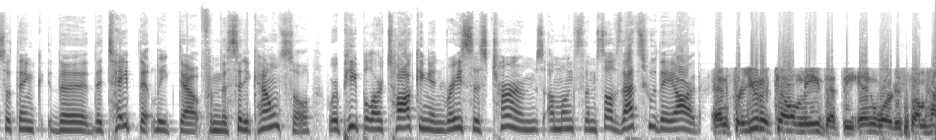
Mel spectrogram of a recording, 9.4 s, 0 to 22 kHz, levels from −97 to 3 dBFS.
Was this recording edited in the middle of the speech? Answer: yes; 1 cut; at 7.0 s

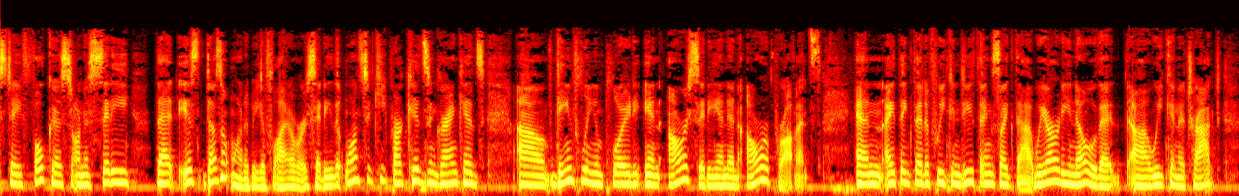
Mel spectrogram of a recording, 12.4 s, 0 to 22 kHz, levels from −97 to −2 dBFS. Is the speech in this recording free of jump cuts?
yes; 0 cuts

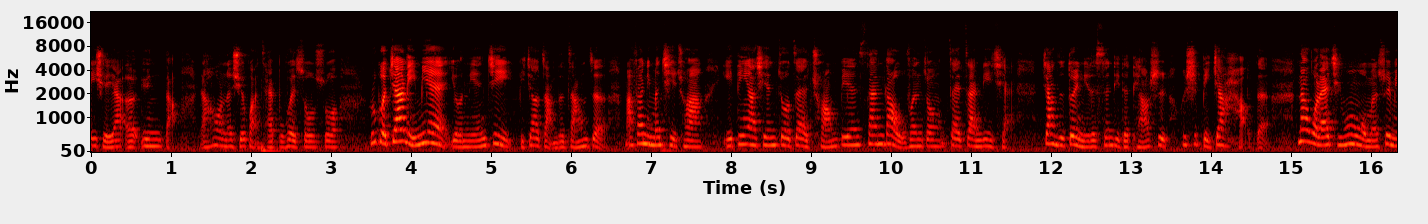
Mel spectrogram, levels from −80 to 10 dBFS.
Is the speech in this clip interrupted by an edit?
no; 0 cuts

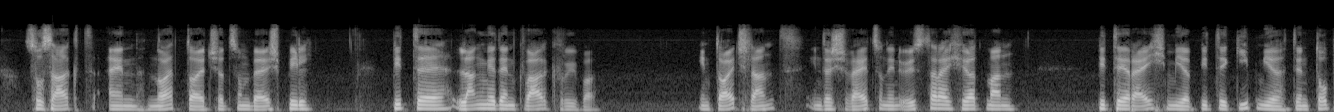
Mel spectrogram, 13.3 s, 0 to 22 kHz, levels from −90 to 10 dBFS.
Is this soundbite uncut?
yes; 0 cuts

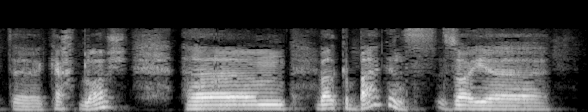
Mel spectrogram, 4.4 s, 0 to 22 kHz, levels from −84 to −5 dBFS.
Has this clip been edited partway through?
yes; 1 cut; at 2.4 s

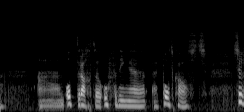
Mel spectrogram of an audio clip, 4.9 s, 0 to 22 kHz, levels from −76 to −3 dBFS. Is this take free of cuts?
no; 1 cut; at 3.2 s

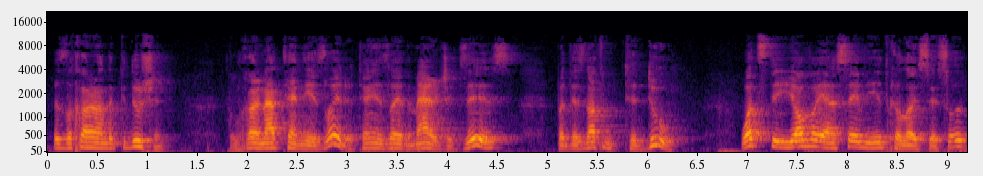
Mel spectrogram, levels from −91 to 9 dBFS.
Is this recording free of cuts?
yes; 0 cuts

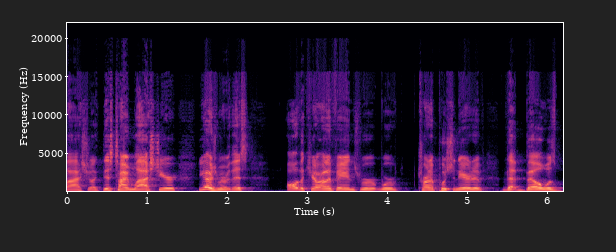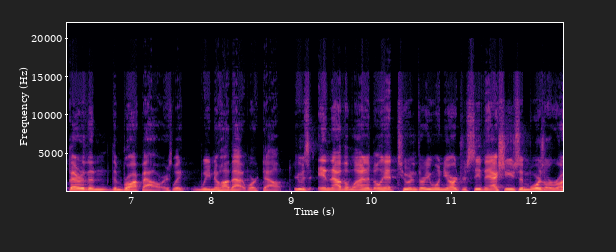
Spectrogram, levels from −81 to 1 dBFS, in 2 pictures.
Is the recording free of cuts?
no; 2 cuts; at 7.5 s, 9.0 s

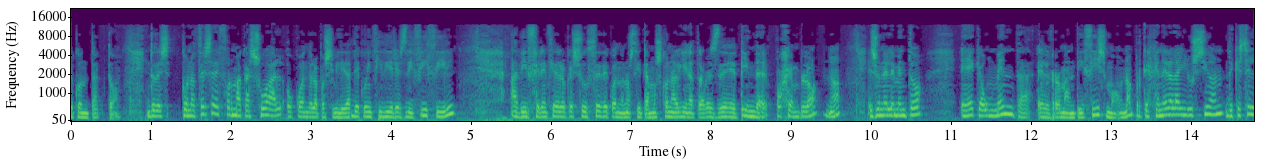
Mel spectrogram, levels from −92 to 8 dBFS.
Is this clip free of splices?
no; 1 cut; at 3.5 s

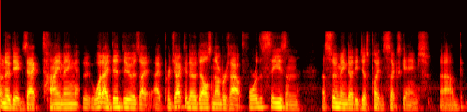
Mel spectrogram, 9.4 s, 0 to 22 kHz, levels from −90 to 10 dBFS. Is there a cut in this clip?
yes; 1 cut; at 1.6 s

